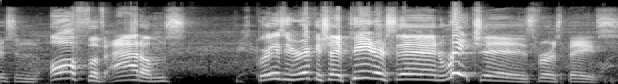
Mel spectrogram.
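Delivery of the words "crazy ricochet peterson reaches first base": high, loud, drawn-out call with voice cracking. Calling a baseball game play-by-play, voice cracking. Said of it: "I had a terrible voice crack".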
